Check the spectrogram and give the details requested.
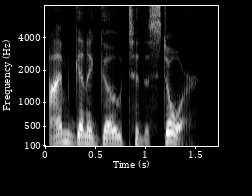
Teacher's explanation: Going to becomes gonna. To becomes ta. The words are still there, but they're reduced. That's why it sounds fast. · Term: reductions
